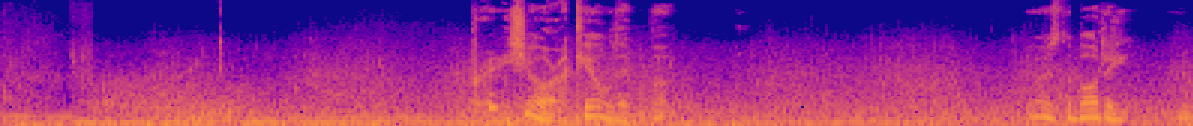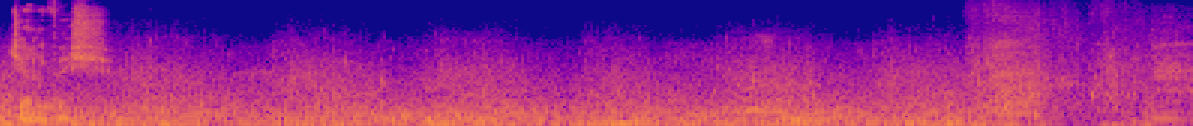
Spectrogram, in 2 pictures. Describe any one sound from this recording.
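Water gurgles, muffled as if heard underwater.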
